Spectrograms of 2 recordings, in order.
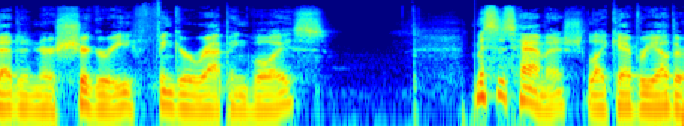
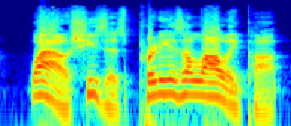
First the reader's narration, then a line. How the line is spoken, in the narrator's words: Antonia said, very loudly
